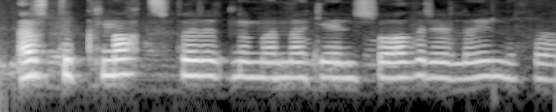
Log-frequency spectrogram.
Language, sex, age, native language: Icelandic, male, 12, Icelandic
